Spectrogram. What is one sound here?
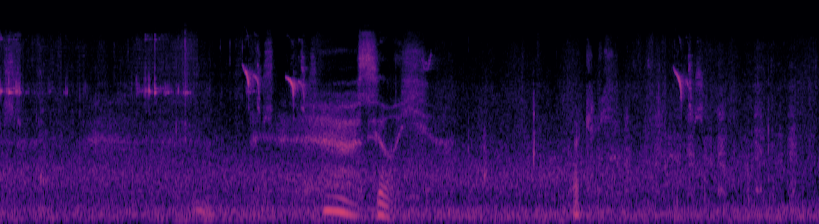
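A dog rolls and rubs on grass with a soft rustle.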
